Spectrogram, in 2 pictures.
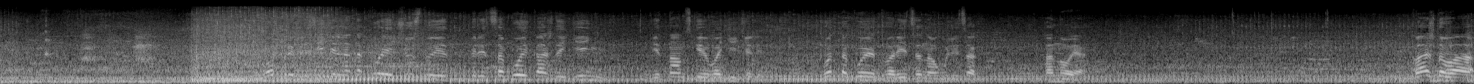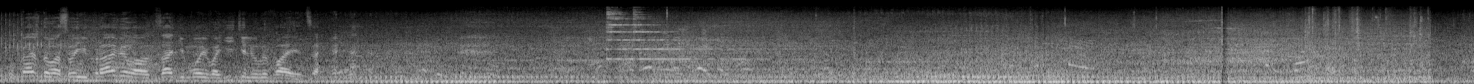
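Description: Motorbike engines drone along a busy street.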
